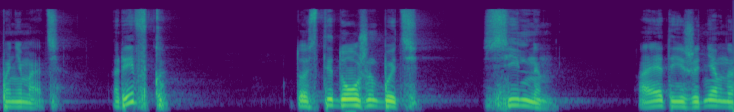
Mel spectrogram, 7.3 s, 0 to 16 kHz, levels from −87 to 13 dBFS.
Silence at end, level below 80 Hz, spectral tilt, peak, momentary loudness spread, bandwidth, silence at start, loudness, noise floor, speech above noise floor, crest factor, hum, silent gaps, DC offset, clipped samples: 0 s; -50 dBFS; -6 dB/octave; 0 dBFS; 16 LU; 12.5 kHz; 0.05 s; -17 LUFS; -73 dBFS; 58 dB; 18 dB; none; none; under 0.1%; under 0.1%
